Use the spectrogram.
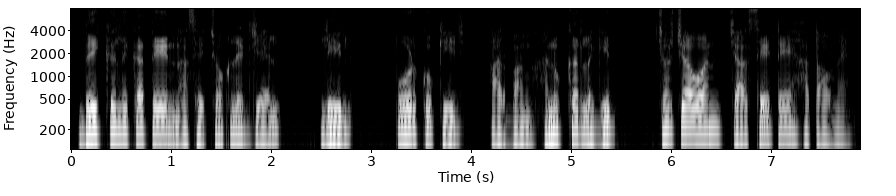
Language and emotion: Santali, neutral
